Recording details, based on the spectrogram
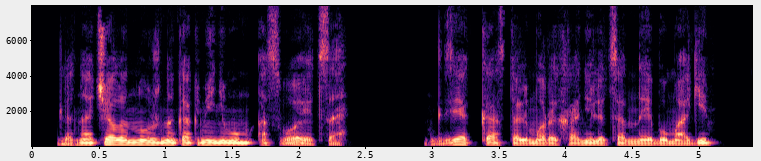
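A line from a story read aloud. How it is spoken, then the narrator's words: Plain. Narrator (Russian): спросил я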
